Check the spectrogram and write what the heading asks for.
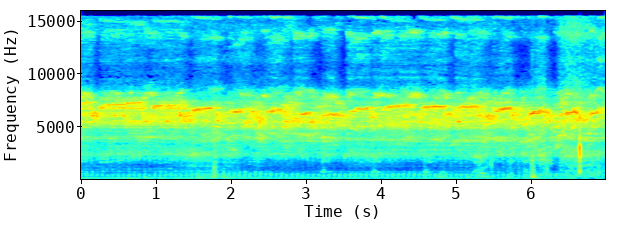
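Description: Steady high-pitched insect chirring over a continuous outdoor background hiss, with one sharp click near the end.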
